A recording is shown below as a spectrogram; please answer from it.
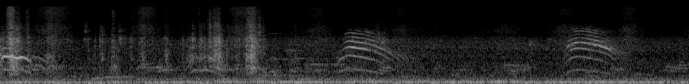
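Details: Kitten meowing while being given food: two clear arched meows in the second half, each rising and falling, over a constant low hum with faint background talk.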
